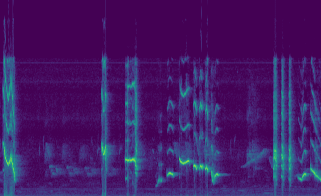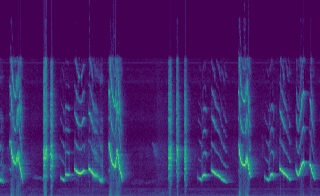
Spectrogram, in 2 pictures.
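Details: Provocation song of an oriental magpie-robin, used to rouse a bird to fight: sharp clicks and repeated downslurred whistles in short varied bursts, separated by brief silences.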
